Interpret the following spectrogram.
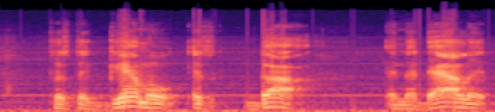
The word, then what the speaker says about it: gimel: Let's say gimel, as in ga, or as in gia, and get, right?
